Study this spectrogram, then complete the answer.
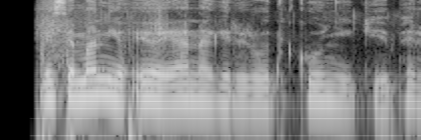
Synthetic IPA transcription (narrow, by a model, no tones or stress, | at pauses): mesɛmaniɔʔejɔjanaɣɪɾeɾod̪i̥koɲiɡḛbeɾɛ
